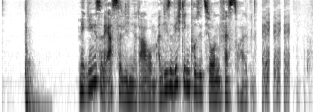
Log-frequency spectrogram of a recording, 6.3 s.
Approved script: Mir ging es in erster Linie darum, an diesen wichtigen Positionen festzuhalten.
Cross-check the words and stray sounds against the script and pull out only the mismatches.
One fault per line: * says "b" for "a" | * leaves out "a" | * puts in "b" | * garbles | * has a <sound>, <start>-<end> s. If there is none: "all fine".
* has a thud, 0.5-1.1 s
* has a laugh, 5.2-5.8 s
